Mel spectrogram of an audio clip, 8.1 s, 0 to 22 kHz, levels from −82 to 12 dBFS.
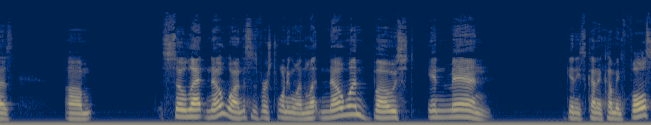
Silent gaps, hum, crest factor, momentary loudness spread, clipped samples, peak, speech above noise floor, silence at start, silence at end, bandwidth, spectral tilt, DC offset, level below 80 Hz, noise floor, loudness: none; none; 20 dB; 13 LU; under 0.1%; -4 dBFS; 52 dB; 0 s; 0 s; 14.5 kHz; -6 dB/octave; 2%; -68 dBFS; -74 dBFS; -23 LUFS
